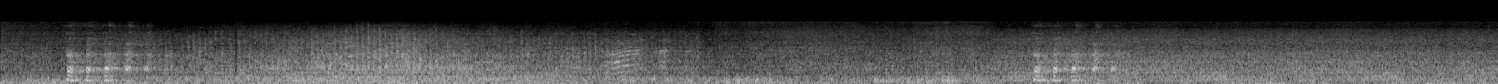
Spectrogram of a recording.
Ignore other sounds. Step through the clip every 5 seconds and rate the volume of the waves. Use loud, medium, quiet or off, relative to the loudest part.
medium, loud, loud.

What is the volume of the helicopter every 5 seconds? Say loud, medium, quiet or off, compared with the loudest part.
loud, medium, medium.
